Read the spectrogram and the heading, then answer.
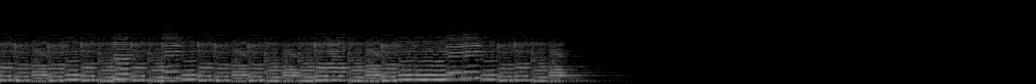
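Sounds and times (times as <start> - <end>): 
cello playing a rolling jig: 0.0 - 5.8.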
